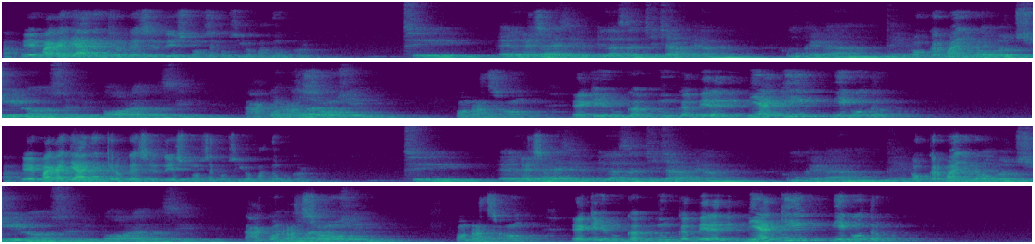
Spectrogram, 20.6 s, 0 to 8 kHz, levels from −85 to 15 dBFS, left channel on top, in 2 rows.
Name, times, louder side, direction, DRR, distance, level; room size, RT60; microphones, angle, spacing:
voice 1, 0.2-3.0 5.2-5.5 9.1-9.9 12.7-14.0 14.9-15.6 16.0-19.2, right 2 dB, 70° right, 3 dB, 1.0 m, -30 dB
voice 2, 4.0-4.5 4.9-7.4 7.8-9.1 9.5-12.3 13.0-14.0, left 1 dB, 30° left, -13 dB, 2.6 m, -30 dB
8.6 x 6.4 x 3.0 m, 1.2 s
head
